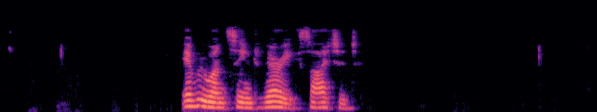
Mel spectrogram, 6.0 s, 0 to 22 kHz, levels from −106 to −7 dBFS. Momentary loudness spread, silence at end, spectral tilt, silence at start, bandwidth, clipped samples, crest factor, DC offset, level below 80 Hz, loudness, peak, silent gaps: 10 LU; 2.4 s; -5.5 dB/octave; 1.85 s; 8.2 kHz; under 0.1%; 22 dB; under 0.1%; -82 dBFS; -34 LUFS; -16 dBFS; none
